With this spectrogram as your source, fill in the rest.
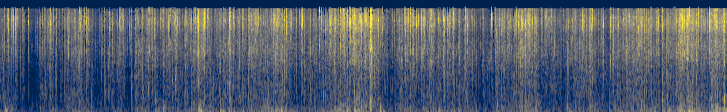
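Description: An inflated, hollow white plastic bag, held from below, is squeezed and crinkled with the hands. It makes a steady, dense crinkling and rustling with bright, crackly highs over a soft low rumble. The sound swells gently and fades with no pauses throughout.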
